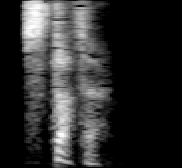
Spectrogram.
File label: stutter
